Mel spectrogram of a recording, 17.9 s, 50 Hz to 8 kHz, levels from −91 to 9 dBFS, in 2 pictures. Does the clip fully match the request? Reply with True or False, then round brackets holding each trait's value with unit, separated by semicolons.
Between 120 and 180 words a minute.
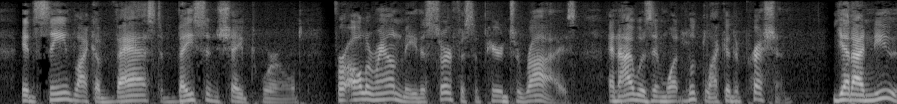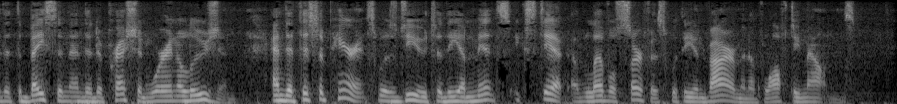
False (190 wpm)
